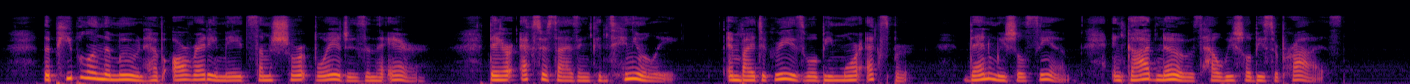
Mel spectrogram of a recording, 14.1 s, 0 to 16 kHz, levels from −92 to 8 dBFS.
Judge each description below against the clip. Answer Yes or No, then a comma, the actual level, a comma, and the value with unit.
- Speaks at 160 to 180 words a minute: Yes, average, 165 wpm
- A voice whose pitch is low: No, medium, 185 Hz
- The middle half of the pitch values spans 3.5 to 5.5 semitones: No, average, 3.1 semitones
